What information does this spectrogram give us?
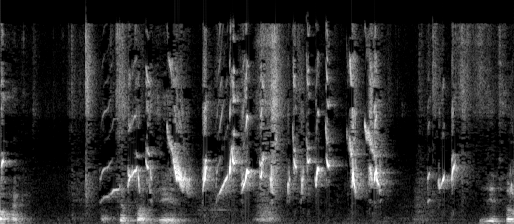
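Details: A European goldfinch, blind, sings with its beak almost shut. It gives dense, jangling twitters and rising buzzy notes between stretches of a man talking encouragingly at the start and end.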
